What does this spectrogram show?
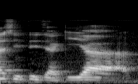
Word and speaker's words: Siti Zakiyah: yang bernama Siti Zakiyah atau tulisannya sitija gadget Tapi bacanya Siti Zakiah kemudian menikah lagi dengan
